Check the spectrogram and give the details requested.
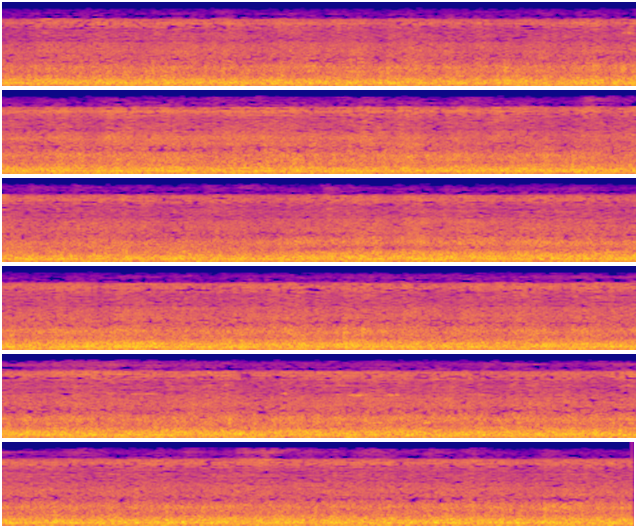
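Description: Freight train of tank wagons rolling past on the track: a steady, even rumble of wheels on rail.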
